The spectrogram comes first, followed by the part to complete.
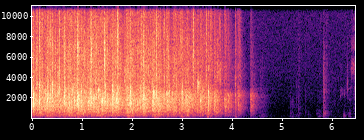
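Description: Audience applauding: dense clapping for about four seconds that tapers off and stops.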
